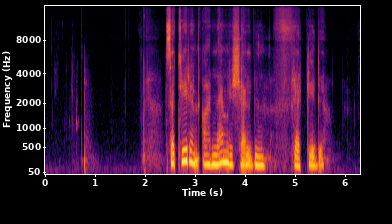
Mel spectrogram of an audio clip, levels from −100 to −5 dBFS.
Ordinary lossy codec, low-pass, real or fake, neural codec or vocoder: Opus, 24 kbps; 14.4 kHz; fake; codec, 44.1 kHz, 3.4 kbps, Pupu-Codec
